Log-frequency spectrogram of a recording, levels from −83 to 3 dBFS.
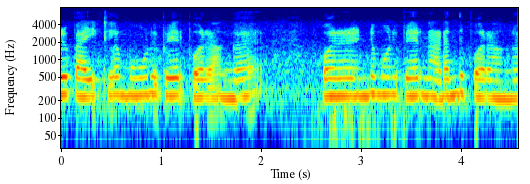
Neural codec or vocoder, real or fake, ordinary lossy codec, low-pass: vocoder, 44.1 kHz, 128 mel bands every 256 samples, BigVGAN v2; fake; none; 7.2 kHz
